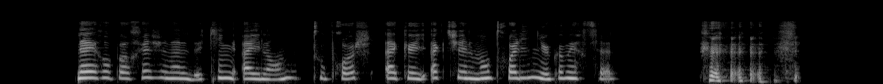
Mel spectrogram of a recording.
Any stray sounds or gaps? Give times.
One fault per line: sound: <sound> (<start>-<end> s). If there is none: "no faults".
sound: laugh (7.0-8.0 s)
